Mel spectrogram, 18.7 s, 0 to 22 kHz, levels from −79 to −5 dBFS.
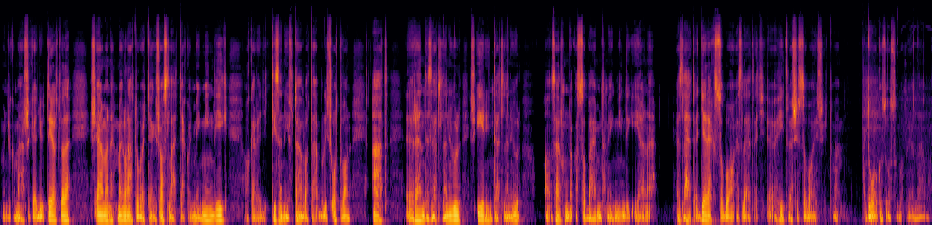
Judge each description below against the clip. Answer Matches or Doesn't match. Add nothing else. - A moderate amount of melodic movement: Doesn't match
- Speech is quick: Matches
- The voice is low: Matches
